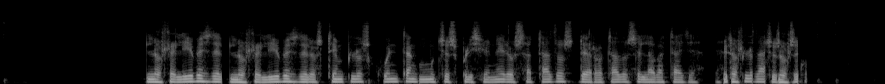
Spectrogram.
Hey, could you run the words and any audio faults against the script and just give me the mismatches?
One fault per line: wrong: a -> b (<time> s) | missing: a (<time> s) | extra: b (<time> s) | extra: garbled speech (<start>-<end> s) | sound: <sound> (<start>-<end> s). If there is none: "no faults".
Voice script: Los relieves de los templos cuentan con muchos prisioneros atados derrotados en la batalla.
extra: relieves de los (2.5 s)
missing: con (4.2 s)
extra: garbled speech (7.1-8.1 s)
